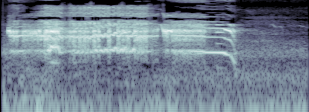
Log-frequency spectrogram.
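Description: A Dutch bantam rooster gives one bright, high-pitched crow lasting under two seconds, with a brief break and a falling end, and nothing else heard.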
